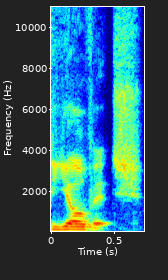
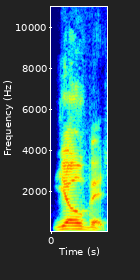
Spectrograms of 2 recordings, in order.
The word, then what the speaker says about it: Jovic: The J, yeah, I went online cuz there is Jovic, there's there's a couple different ways to pronounce that Serbian last name, but it's it's Jovic. Jovic, spelled j o v i c.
